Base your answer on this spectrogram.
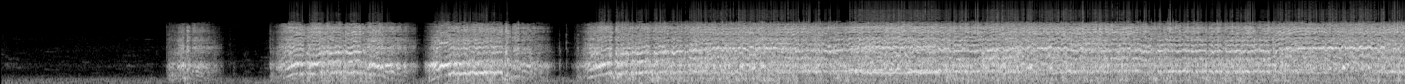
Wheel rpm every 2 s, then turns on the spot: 0, 60, 60, 130, 160, 160, 160.
none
